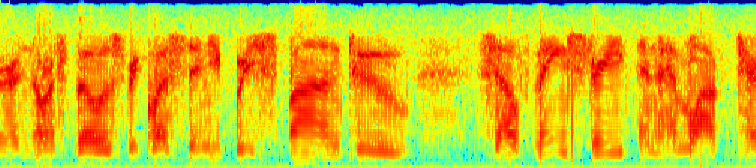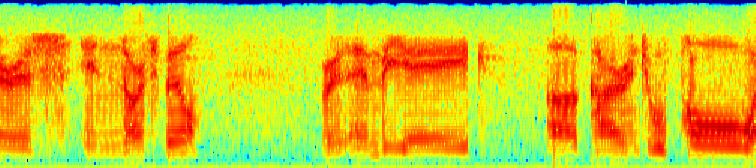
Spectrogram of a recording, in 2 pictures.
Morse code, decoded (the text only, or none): none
